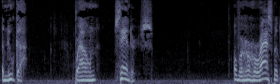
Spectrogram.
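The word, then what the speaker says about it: Anucha: was a new cup it's pronounced Anika Brown Sanders over her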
